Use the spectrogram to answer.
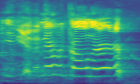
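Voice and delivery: high, laughing self-mockery; real laughter at own foolishness. Real, not acted. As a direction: giggle through it at yourself.

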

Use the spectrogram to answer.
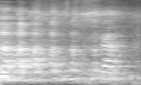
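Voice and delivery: high laugh. Real, not acted. Laughs at his own scheme.

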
